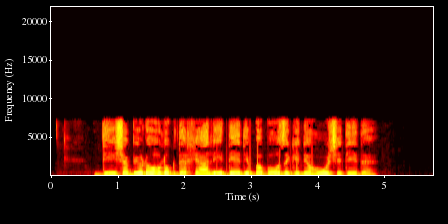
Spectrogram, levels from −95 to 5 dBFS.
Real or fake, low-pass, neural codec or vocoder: real; 7.2 kHz; none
